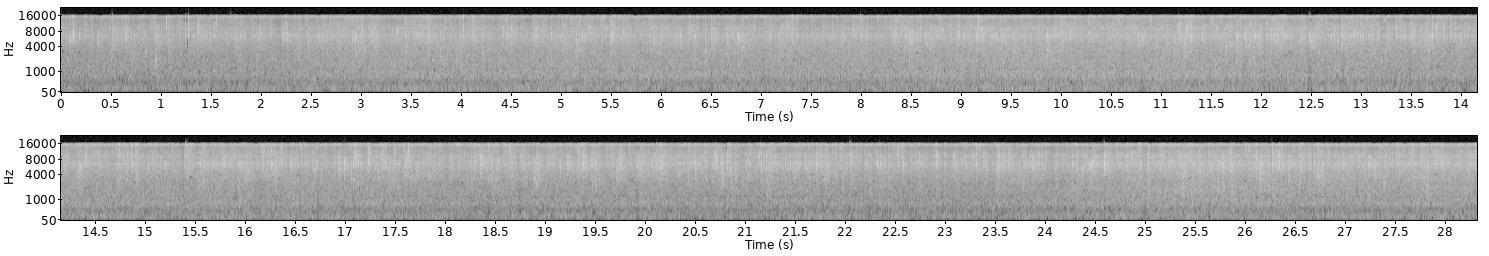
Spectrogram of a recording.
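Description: Steady rain falling on leaves and a concrete wall: an even hiss of many drops, unchanging throughout.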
